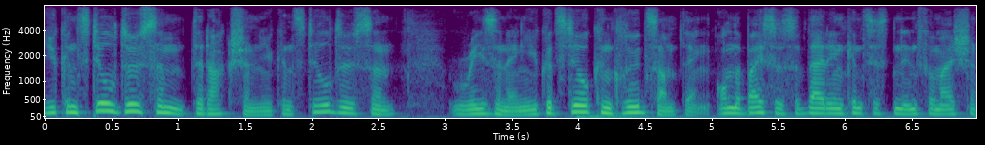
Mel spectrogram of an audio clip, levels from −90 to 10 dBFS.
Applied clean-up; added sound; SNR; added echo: none; none; none; none.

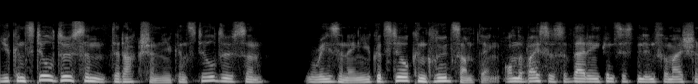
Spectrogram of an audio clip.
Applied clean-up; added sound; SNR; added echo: neural mask model Resemble Enhance denoiser.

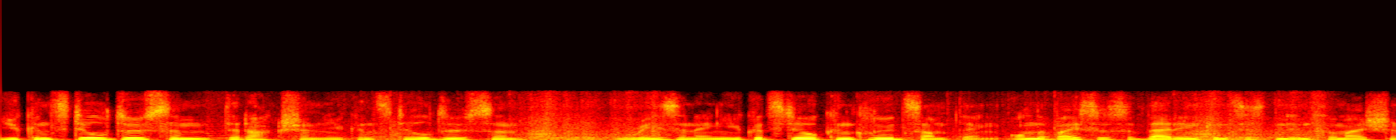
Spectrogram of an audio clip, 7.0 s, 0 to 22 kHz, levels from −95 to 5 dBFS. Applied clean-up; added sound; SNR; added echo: none; Squeak; 17 dB; none.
